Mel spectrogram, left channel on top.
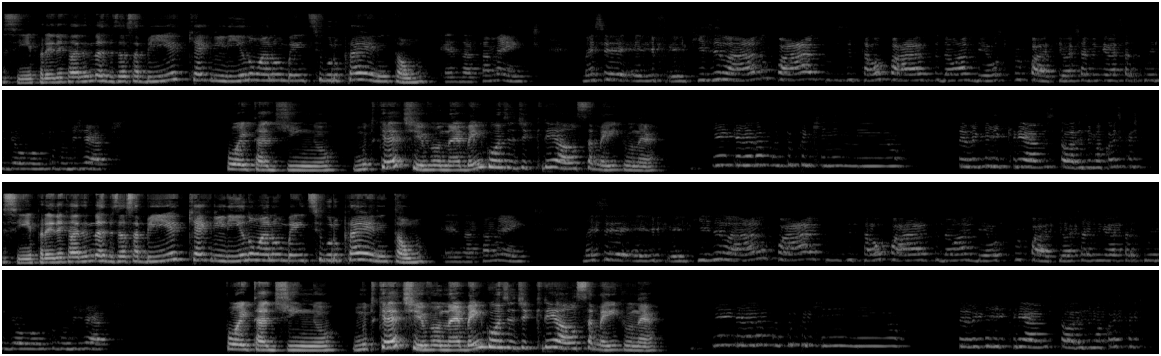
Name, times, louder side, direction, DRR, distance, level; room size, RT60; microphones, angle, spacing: voice 1, 0.0-4.3 13.8-18.1, right 6 dB, 50° right, 0.7 m, -30 dB
voice 2, 4.4-12.8 18.7-20.5 21.1-22.9, left 1 dB, 70° left, 7.3 m, -44 dB
18.0 x 9.0 x 2.5 m
head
